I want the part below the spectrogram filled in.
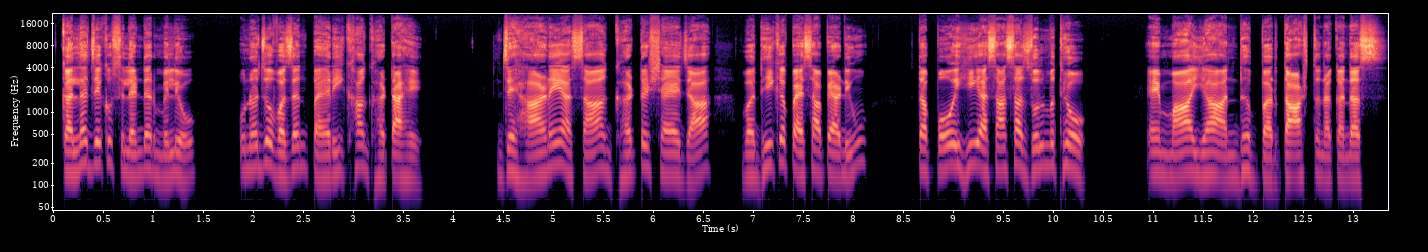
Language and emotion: Sindhi, angry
